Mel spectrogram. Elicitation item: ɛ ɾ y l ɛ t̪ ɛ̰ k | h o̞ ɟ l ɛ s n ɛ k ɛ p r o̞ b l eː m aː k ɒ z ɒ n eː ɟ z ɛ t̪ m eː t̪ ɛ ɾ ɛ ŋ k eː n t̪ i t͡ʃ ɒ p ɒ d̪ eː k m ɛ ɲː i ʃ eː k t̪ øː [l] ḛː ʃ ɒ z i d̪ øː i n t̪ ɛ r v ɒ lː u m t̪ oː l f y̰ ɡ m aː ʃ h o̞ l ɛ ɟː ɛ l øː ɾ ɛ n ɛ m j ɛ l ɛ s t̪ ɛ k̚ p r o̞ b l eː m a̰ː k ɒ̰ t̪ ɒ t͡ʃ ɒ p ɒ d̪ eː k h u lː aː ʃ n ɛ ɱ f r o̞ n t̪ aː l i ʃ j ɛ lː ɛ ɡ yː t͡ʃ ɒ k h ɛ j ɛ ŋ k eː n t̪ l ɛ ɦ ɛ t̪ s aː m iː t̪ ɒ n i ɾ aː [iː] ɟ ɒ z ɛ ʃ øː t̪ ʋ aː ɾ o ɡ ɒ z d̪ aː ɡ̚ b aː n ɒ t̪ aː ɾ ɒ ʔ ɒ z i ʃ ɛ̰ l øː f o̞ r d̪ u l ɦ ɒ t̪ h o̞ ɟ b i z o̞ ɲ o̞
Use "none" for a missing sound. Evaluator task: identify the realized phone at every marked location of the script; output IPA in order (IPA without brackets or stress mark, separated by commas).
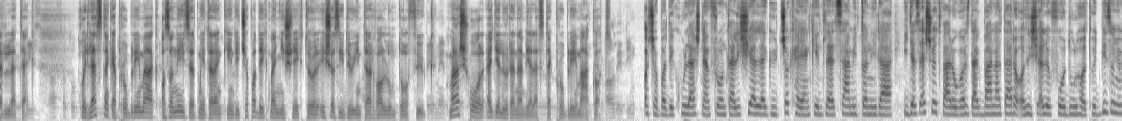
l, iː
